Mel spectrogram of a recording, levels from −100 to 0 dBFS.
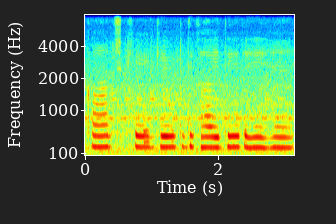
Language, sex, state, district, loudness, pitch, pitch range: Hindi, female, Haryana, Rohtak, -14 LUFS, 225 Hz, 220-230 Hz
